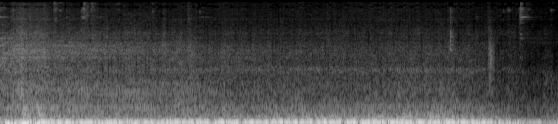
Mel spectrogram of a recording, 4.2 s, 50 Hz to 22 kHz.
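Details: 1977 Ford F-150 with failed voltage regulator (engine had kept running with key off), reconnected and fired up: catches right away, settles into steady even low rumble, no misses or knocks; clean healthy start.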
